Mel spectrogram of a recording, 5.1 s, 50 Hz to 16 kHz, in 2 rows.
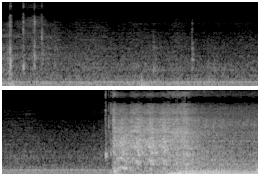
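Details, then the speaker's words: Smart Fortwo, started indoors after replacing the engine coolant temperature sensor and the cylinder 1 coil, with the battery recharged after long sitting: fires promptly and settles into an even, steady idle without misses. "that sounds pretty good"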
